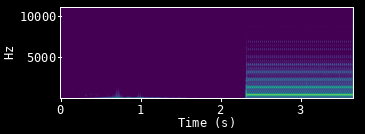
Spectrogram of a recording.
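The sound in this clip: A telephone dial tone sounds as a call is being placed. It starts abruptly after a short quiet stretch with a faint low rumble, then holds steady, loud and unbroken to the end.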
